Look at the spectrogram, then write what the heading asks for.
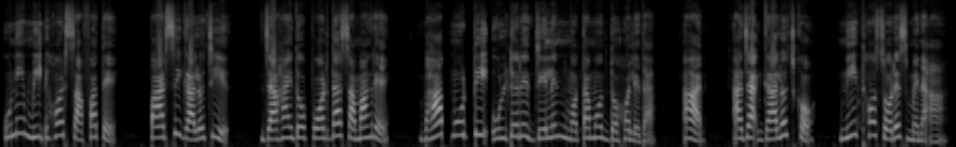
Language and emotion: Santali, neutral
